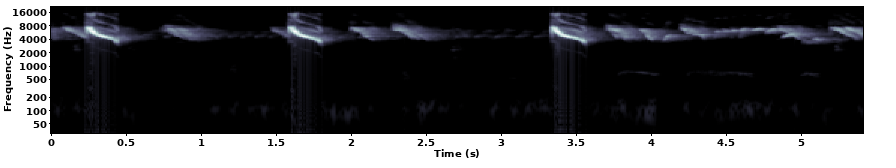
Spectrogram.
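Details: White-eye female calling, used to stir silent males into answering: loud sharp downslurred notes repeated between busy high twittering phrases, faint low background rumble.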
